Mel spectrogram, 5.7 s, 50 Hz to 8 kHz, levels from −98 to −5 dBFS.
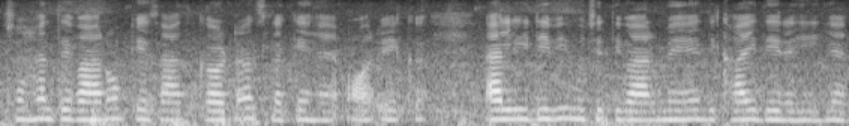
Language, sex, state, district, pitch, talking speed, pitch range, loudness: Hindi, female, Chandigarh, Chandigarh, 215 Hz, 190 wpm, 205-225 Hz, -19 LUFS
